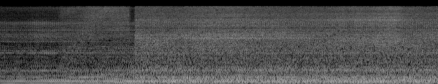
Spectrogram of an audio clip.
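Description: Gravity-feed airbrush hissing as it sprays a fine line of paint. The hiss builds over the first second or so, then holds steady, over a steady low hum.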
